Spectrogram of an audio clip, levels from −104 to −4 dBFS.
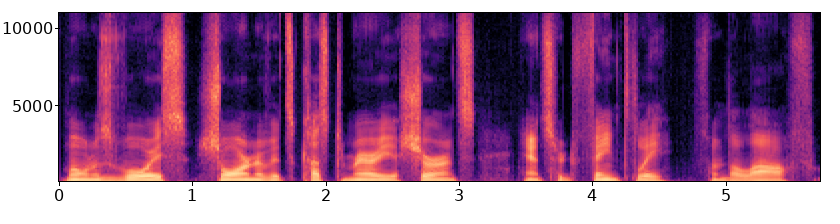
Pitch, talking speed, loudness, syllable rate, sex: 115 Hz, 135 wpm, -17 LUFS, 4.7 syllables/s, male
